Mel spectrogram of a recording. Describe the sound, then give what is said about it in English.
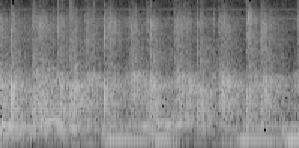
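A church audience claps their hands during a service. The clapping is fairly quiet, with crisp claps landing at a roughly regular pace over a low background of other sound. “Let's give the Lord a hand clap.”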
